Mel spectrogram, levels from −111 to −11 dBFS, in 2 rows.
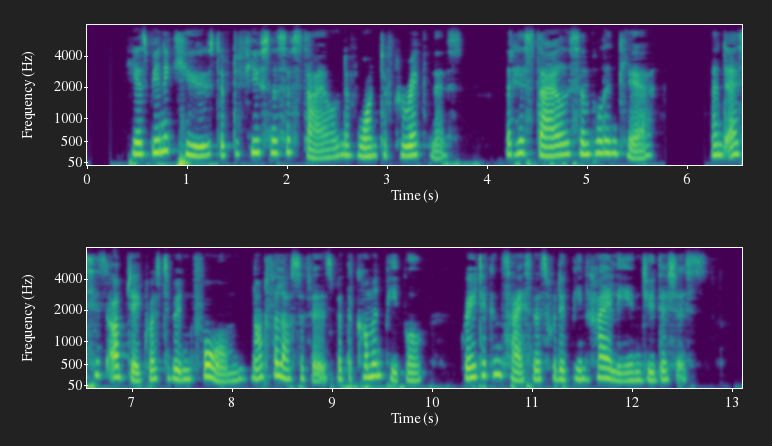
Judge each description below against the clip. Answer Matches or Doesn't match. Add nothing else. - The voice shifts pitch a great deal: Doesn't match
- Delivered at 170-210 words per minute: Matches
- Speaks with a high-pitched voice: Matches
